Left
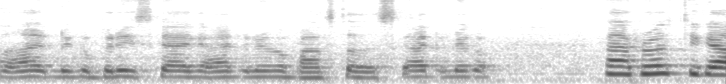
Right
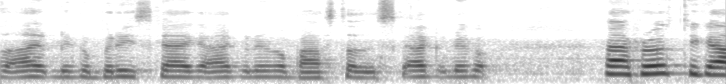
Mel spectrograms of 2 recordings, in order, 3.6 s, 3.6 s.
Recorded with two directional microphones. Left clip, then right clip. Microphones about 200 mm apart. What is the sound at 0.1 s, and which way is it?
A woman's voice, 20° right (ahead or behind).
